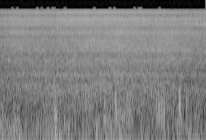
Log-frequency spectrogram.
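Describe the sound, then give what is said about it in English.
Gusty wind blows steadily by the water at a beach on a dry day, a broad rushing hiss with buffeting low rumbles against the microphone and faint wave wash underneath, with no voices. “I'm just looking at the water out there and it is a wee bit windy, although it is dry, so I can leave the leg on the beach, but it isn't as flat as it was that morning I came down and it was raining.”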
